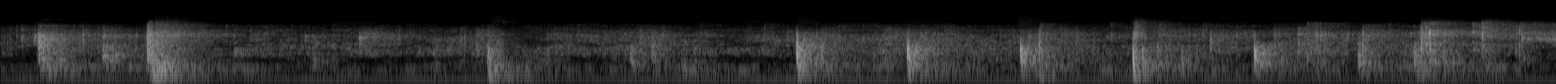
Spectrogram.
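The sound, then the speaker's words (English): A door is bolted shut, with a series of sharp metallic clacks and wooden knocks in an uneven rhythm, some louder thumps among softer rattles, and no talking. “I was just bolting the door.”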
